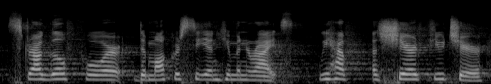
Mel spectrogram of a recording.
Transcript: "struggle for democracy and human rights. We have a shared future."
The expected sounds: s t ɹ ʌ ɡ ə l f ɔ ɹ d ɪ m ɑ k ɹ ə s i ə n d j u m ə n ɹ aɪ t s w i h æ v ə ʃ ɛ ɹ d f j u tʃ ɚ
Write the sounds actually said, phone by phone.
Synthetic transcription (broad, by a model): s t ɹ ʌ ɡ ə l f ɔ ɹ d ɪ m ɑ k ɹ ə s i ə n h j u m ə n ɹ aɪ t s w i h æ v ə ʃ ɛ ɹ d f j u tʃ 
